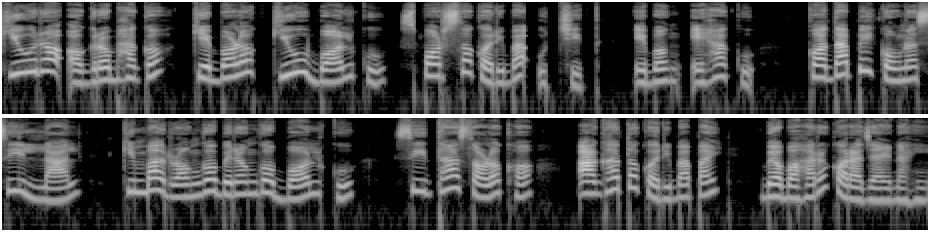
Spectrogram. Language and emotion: Odia, neutral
